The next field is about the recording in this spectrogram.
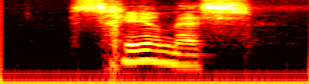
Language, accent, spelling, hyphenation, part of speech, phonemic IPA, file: Dutch, Netherlands, scheermes, scheer‧mes, noun, /ˈsxeːr.mɛs/, Nl-scheermes.ogg
- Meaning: 1. a razor, a fine knife or blade for shaving 2. something razor sharp, poignant etc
